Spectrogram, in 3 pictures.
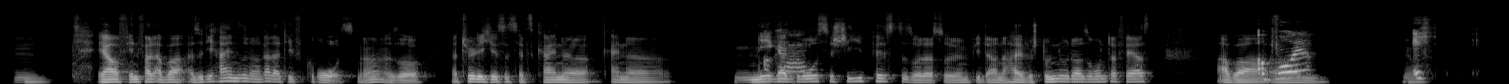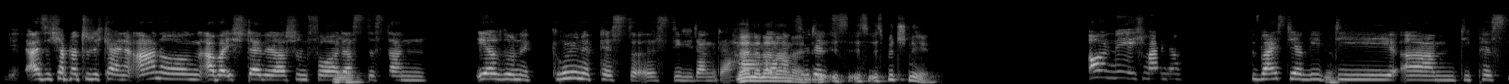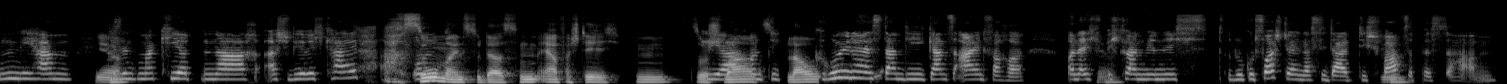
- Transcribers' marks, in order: other background noise; other noise; unintelligible speech
- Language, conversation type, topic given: German, unstructured, Was machst du in deiner Freizeit gern?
